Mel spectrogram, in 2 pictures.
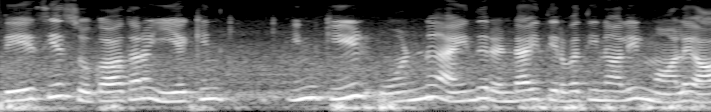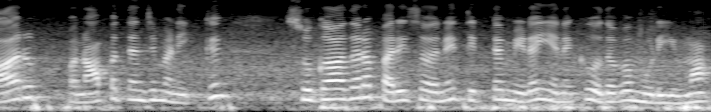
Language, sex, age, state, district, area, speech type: Tamil, female, 30-45, Tamil Nadu, Vellore, urban, read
